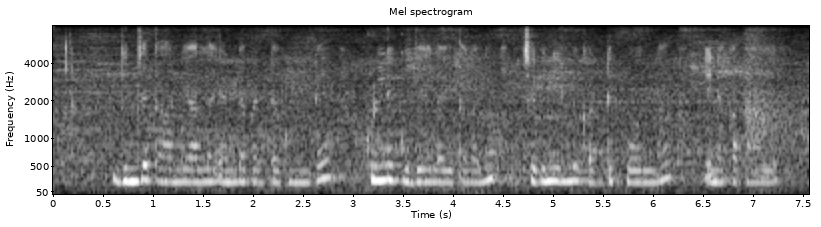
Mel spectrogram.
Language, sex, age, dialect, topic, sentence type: Telugu, male, 18-24, Southern, agriculture, statement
